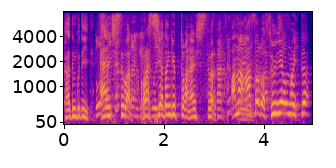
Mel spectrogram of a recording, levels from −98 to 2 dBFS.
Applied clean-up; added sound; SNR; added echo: none; none; none; none.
